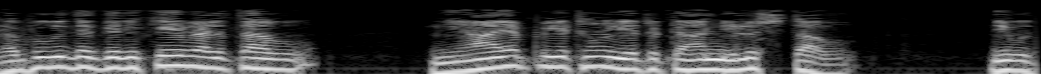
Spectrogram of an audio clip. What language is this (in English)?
Telugu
